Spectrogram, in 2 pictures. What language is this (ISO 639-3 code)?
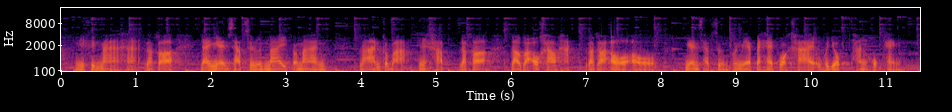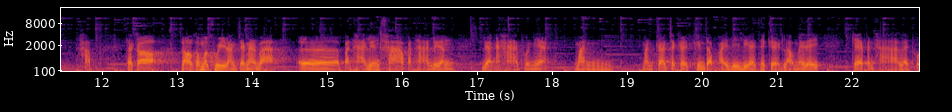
tha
